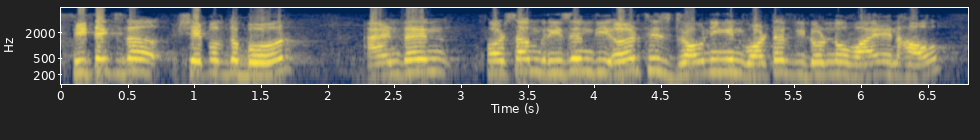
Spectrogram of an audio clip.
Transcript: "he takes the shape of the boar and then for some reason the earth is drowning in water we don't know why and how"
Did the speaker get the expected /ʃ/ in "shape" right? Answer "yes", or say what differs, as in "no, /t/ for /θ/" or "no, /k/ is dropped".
yes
